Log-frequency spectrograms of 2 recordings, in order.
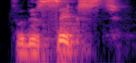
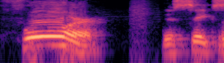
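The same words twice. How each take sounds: First: The word 'for' is reduced to a weak schwa. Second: The word 'for' has its full, unreduced vowel. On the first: The speaker calls it right. "That is why it's reduced to fur" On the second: The speaker calls it wrong. "Nobody's going to say for the sixth"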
